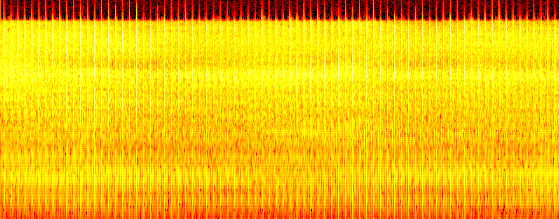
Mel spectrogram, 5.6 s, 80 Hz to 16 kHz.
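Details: Radial shockwave therapy handpiece treating fibrotic cellulite in a positioned patient with gel applied: rapid, steady sharp clicking pulses, about 214 a minute, until the set pulse count is delivered and the device stops automatically.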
